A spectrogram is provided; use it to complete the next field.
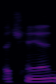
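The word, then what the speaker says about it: Achane: Kavon, I think he wants his name pronounced Achan now.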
